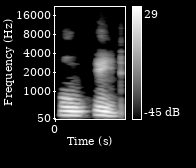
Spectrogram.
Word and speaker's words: -oate: Ester is like -oate, like weight. -oate. So, you pronounce it like weight.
